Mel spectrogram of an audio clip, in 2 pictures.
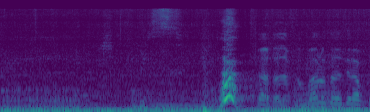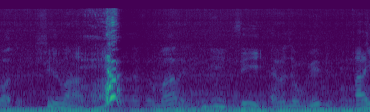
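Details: A strong black hound raised by a café owner in Odivelas, near Lisbon, Portugal, gives two sharp, loud barks about three seconds apart while people chat over a low, constant engine hum.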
